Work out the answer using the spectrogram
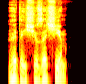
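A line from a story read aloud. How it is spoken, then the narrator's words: Wary mutter. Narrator (Russian): настороженно пробормотал Васнецов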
